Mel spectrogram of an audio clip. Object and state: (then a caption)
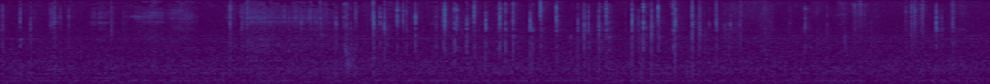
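Horn comb. Long artificial nails strum the fine teeth of a translucent amber comb, probably horn, and tap its body. Quiet, rapid, crisp ticks and bright scratchy clicks cluster in the middle of the clip over a soft, steady low background, each click dying away almost instantly.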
